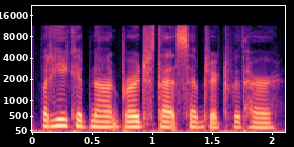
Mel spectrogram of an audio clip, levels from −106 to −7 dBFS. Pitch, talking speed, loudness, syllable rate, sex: 170 Hz, 255 wpm, -18 LUFS, 5.1 syllables/s, female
